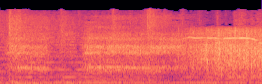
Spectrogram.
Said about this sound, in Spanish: Ay, mira, me aplaudieron hoy y ni siquiera es mi cumpleaños.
